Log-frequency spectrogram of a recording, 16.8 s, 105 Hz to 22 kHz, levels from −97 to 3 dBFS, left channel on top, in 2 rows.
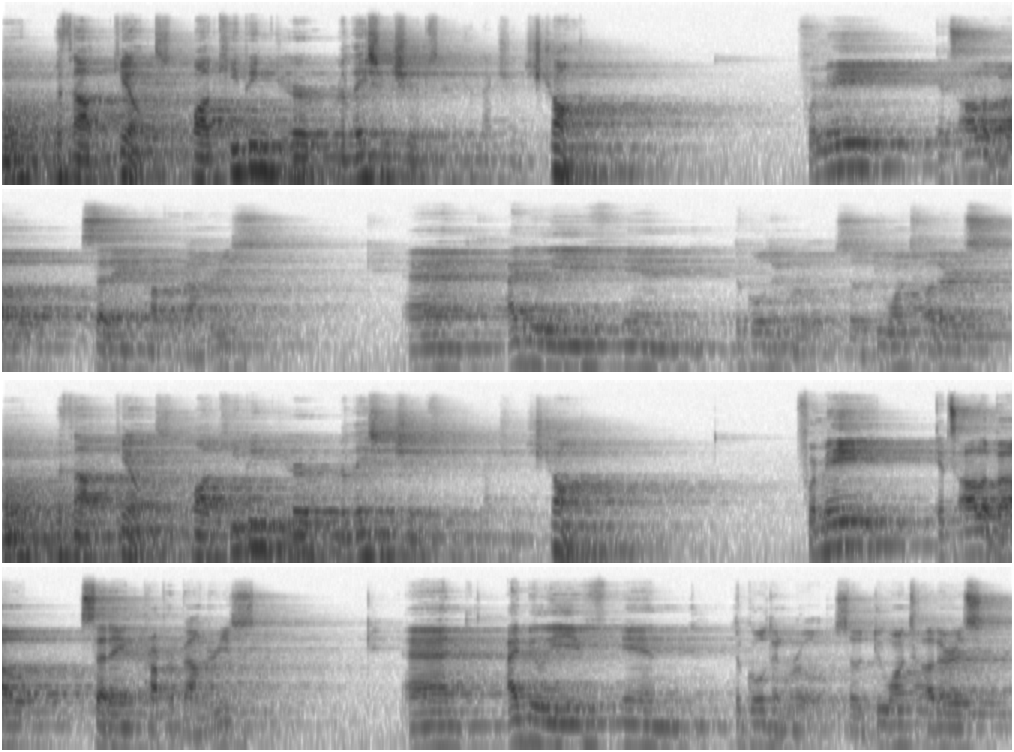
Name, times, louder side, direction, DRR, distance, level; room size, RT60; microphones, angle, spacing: voice 1, 0.0-4.9, left 4 dB, 70° left, 5 dB, 0.6 m, -26 dB
voice 2, 6.6-7.3 7.8-8.6 9.1-10.5 11.5-12.3 12.6-14.1 14.5-16.7, right 5 dB, 60° right, 5 dB, 0.6 m, -30 dB
8.3 x 4.7 x 6.7 m, 2.7 s
head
